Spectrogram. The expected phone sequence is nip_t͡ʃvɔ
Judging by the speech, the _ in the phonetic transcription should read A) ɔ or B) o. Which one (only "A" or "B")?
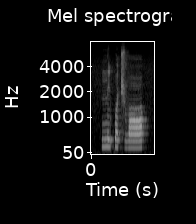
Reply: B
